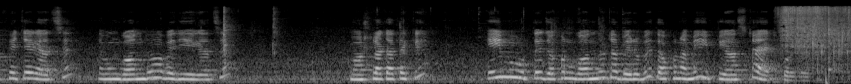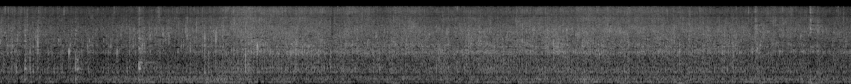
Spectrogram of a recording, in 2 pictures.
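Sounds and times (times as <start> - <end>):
onion sizzling in oil: 7.8 - 17.0.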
